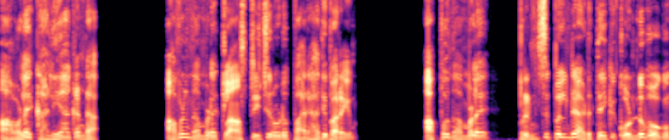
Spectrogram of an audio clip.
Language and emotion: Malayalam, fearful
